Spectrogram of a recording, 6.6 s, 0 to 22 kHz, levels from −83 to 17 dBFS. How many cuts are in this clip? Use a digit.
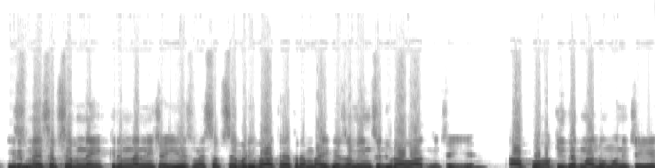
0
